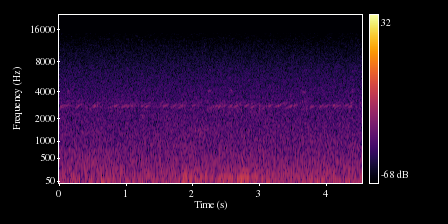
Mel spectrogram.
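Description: Quiet evening outdoor ambience: a faint chorus of high, evenly repeated chirps from distant calling animals, with a brief faint low hum about two seconds in.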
